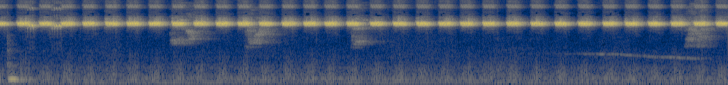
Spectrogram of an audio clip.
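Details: Cricket, recorded as material for training songbirds, gives a rapid high-pitched chirping pulsed about twice per second, very even and continuous, with faint scratchy bird notes and a soft thin whistle in the background.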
